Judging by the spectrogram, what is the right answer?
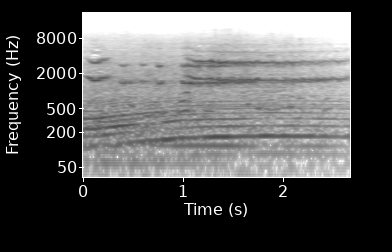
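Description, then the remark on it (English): A black Honda Civic hatchback tears off from an army traffic stop in Juarez with its tires squealing, a loud sustained shriek riding over the revving engine, rising sharply partway through and holding for a few seconds with no one talking. “During one traffic stop, a black Honda Civic hatchback parked in front of the car they're searching races away.”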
